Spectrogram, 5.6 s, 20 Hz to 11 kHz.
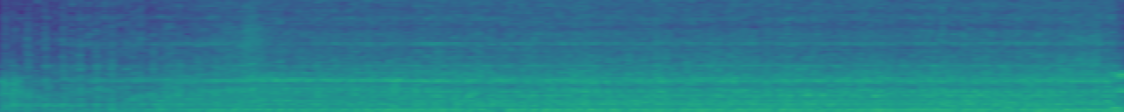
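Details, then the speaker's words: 2000 Johnson 25 hp two-stroke outboard, barely warmed up: low-speed mixture screwed in from about 2.5 to 2.75 turns until lean misfire sneezing, uneven stumbles in steady idle. "bring her back in see where she starts sneezing at plus probably not even barely warmed up right there so about quarter to a half a turn back out"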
